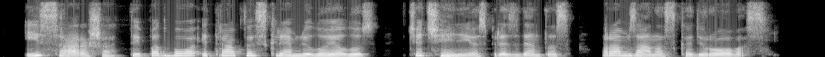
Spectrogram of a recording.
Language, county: Lithuanian, Vilnius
